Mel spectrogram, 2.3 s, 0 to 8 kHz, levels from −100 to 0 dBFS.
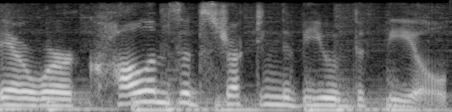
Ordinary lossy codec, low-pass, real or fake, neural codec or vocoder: Opus, 64 kbps; 7.2 kHz; real; none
